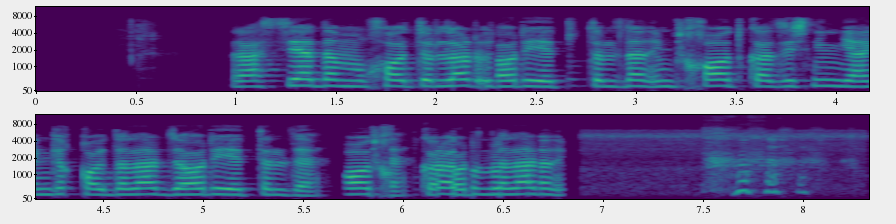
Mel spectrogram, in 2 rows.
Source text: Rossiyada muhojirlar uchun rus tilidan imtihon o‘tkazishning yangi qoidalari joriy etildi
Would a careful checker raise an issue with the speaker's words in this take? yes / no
yes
